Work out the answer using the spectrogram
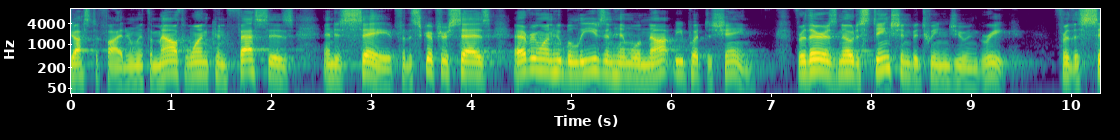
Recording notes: This message was preached on January 25, 2024 at a Thursday Night Gathering of Coram Deo College Ministry.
